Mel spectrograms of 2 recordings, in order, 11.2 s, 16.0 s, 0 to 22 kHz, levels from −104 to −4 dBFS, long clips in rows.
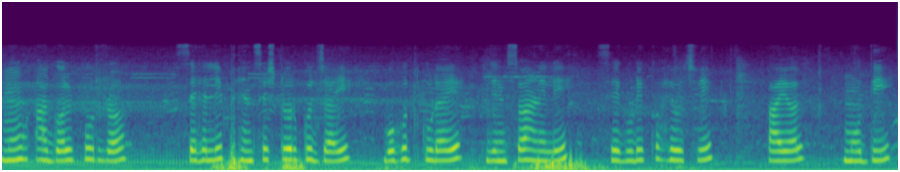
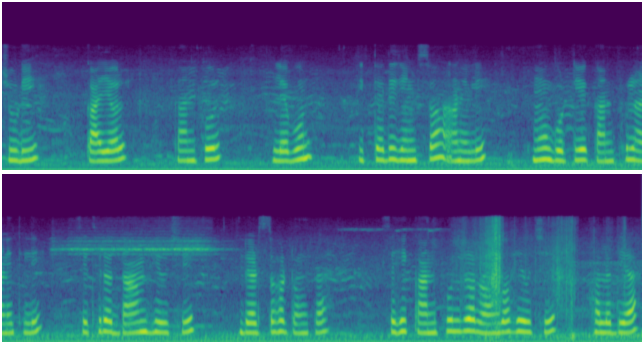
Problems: none marked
